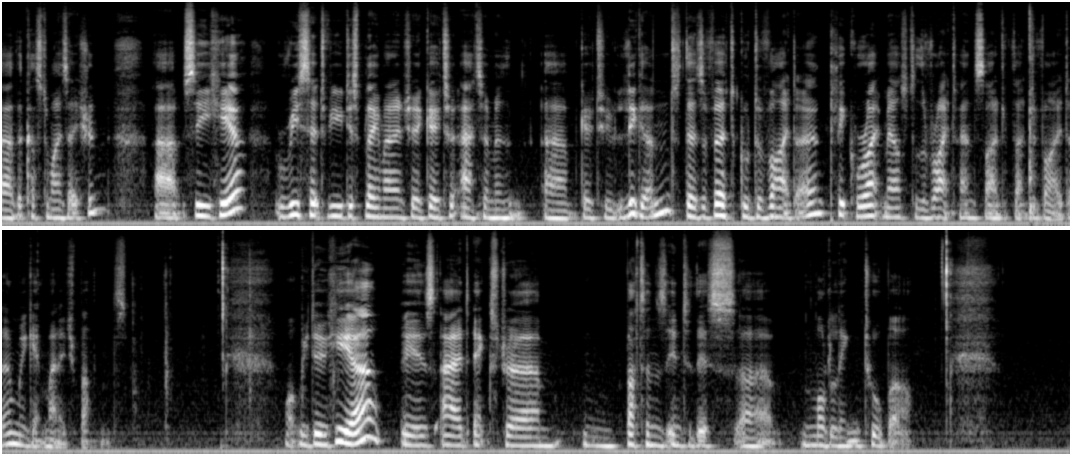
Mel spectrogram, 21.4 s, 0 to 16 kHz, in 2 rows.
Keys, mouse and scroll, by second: 10.3 right click, 12.4 click, 13.1 click, 15.2 middle click, 15.6 click, 15.6 middle click, 15.9 click.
